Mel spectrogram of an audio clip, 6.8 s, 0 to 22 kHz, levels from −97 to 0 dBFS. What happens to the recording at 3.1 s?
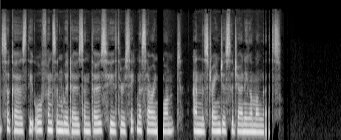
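Audio packets likely failed to reach the headphones in time and were discarded, a Bluetooth dropout from 3.13 to 3.27 s. Just after "who through sickness are", the sound cuts to silence, then returns at "and the strangers sojourning" as though it had kept playing.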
